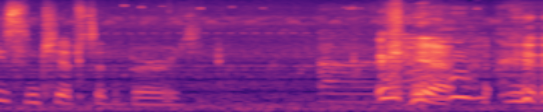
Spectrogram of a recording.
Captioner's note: giggles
